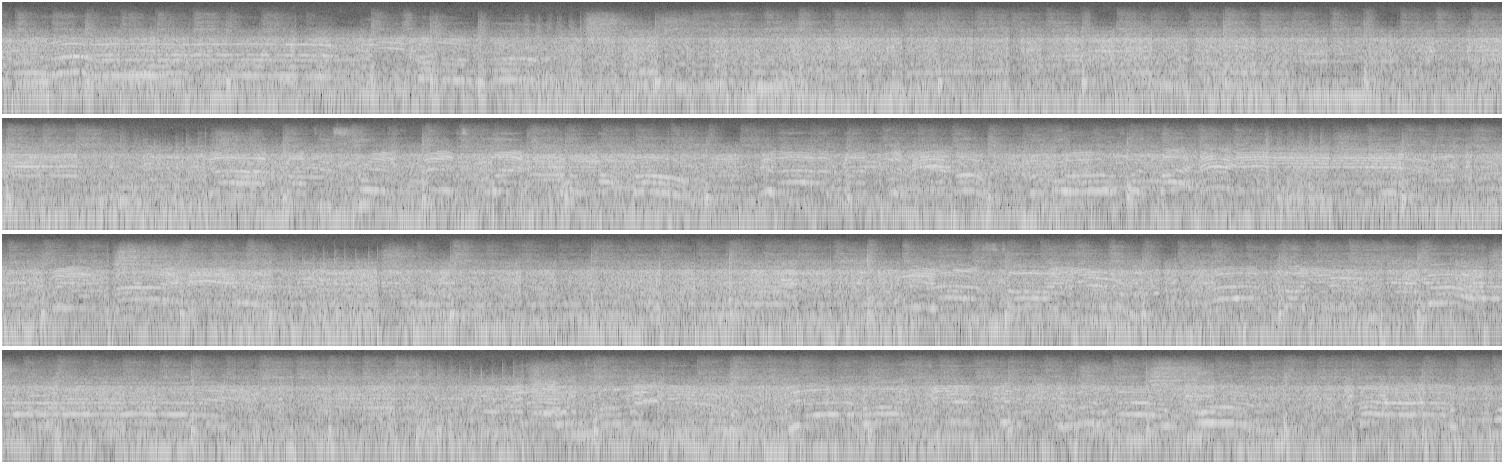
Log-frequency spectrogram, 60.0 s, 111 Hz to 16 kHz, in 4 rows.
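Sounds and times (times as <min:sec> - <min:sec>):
man shouting and singing: 0:00.0 - 0:05.7, 0:17.0 - 0:33.1, 0:38.6 - 0:47.7, 0:49.9 - 1:00.0
punk rock band playing: 0:00.0 - 1:00.0.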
